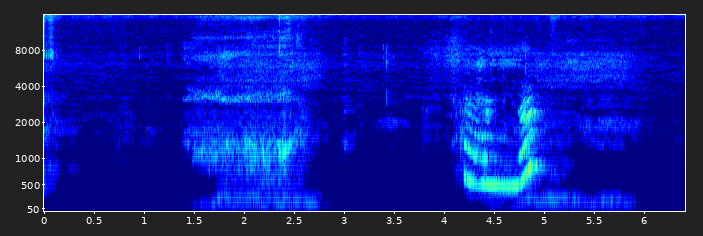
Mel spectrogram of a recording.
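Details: Mother snoring while her daughter makes fun of her: two loud, rough snores about three seconds apart, the second ending in a whistling tone, with quiet gaps between breaths.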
